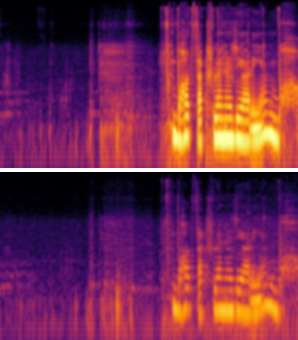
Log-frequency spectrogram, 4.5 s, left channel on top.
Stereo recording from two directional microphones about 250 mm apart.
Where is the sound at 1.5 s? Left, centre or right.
Left.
